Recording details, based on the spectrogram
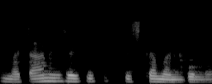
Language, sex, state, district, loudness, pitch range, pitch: Hindi, male, Bihar, Jamui, -33 LUFS, 120-140 Hz, 130 Hz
